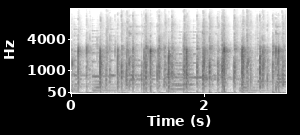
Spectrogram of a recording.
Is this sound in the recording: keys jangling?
no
